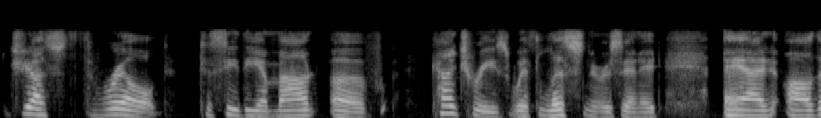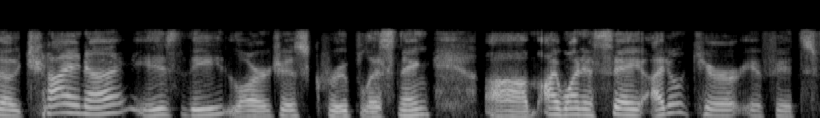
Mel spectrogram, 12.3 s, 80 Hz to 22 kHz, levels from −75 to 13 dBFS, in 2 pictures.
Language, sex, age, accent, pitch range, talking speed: English, female, 60-79, American, 180-235 Hz, 145 wpm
